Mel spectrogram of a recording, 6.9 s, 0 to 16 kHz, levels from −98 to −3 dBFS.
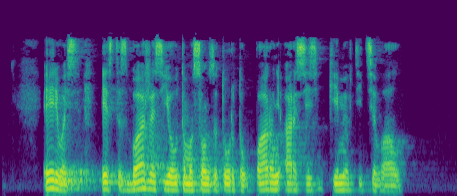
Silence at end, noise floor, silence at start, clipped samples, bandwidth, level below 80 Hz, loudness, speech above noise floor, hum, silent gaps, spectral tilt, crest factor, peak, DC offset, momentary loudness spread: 0.85 s; -75 dBFS; 0.65 s; under 0.1%; 8 kHz; -52 dBFS; -16 LUFS; 59 dB; none; none; -5 dB/octave; 16 dB; 0 dBFS; under 0.1%; 9 LU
